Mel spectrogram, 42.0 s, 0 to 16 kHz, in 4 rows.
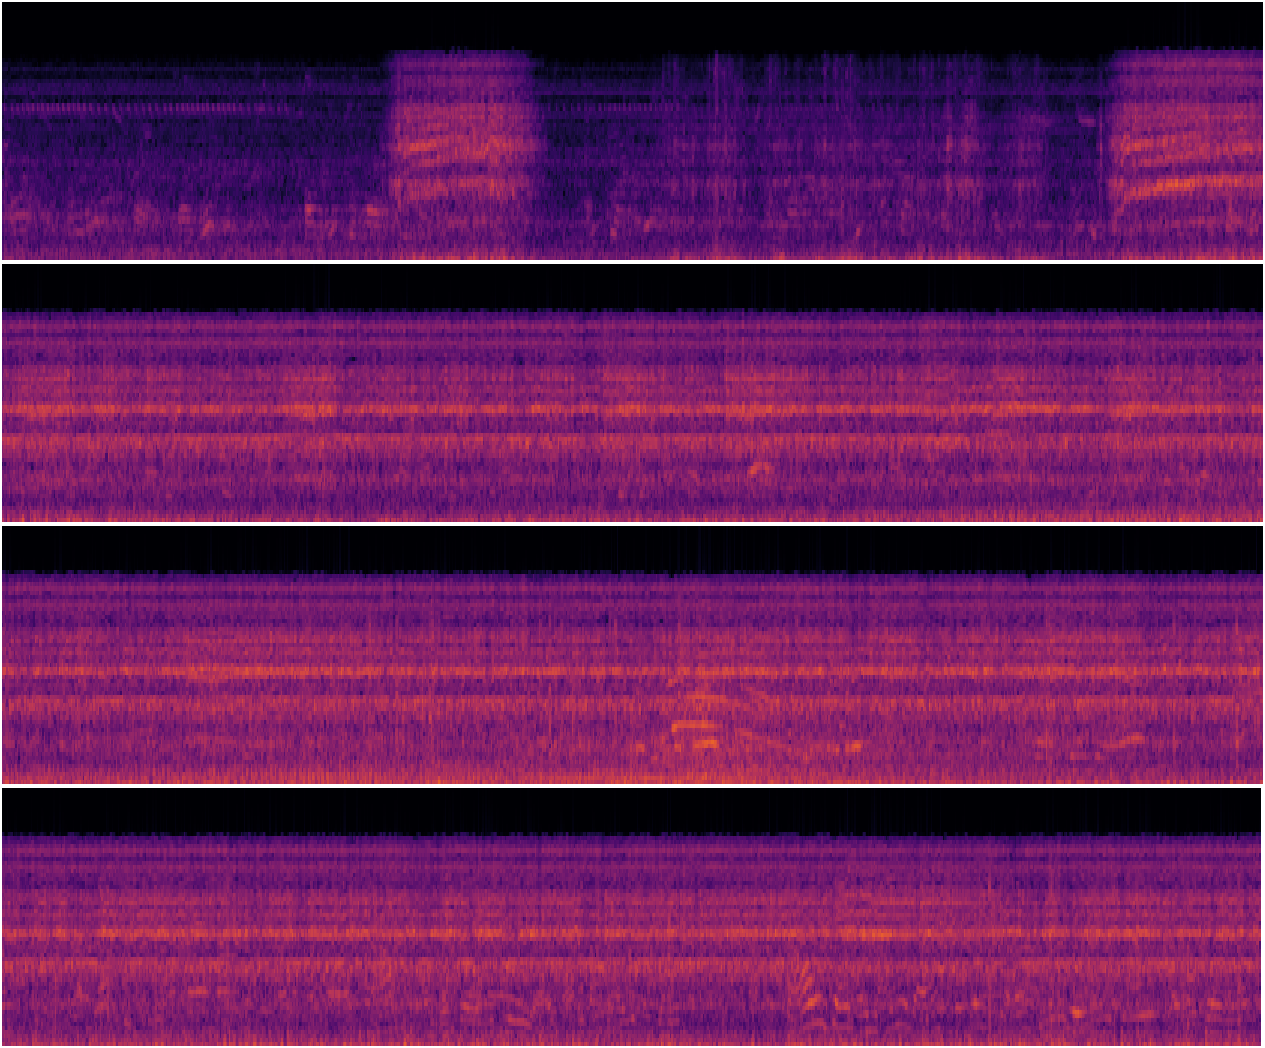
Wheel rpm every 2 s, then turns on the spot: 0, 30, 30, 20, 40, 160, 160, 160, 160, 160, 160, 160, 160, 160, 160, 160, 160, 160, 160, 160, 160.
6-8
